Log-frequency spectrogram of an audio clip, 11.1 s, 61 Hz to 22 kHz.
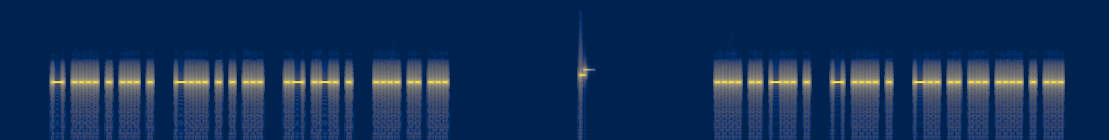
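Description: Rapid Morse code at 35 wpm: a single steady mid-pitched tone keyed on and off in fast clusters, broken by a pause with a brief click before the keying resumes. No voices.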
